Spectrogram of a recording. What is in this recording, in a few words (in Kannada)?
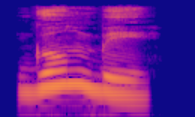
"ಕೊಂಬೆ", Kannada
